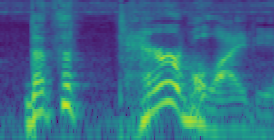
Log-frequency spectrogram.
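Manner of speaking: held-back, mild shout. Rejecting a companion's suggestion to split up while hunting worms: shouting. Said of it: "You don't have to shout".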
